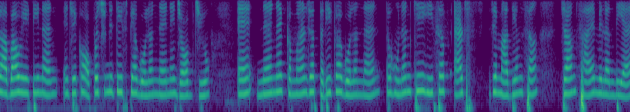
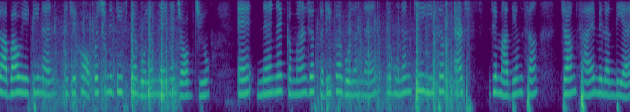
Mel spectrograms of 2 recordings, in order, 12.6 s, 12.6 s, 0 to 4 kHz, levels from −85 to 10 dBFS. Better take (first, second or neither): first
